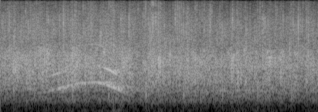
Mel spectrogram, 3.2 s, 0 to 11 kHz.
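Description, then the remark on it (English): A crowd applauds the voters of California for winning Prop 8, steadily for about three seconds. A dense wash of clapping holds at an even level, with a brief whistle or voice rising faintly through it near the start. “Could we have a round of applause for the voters of California?”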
